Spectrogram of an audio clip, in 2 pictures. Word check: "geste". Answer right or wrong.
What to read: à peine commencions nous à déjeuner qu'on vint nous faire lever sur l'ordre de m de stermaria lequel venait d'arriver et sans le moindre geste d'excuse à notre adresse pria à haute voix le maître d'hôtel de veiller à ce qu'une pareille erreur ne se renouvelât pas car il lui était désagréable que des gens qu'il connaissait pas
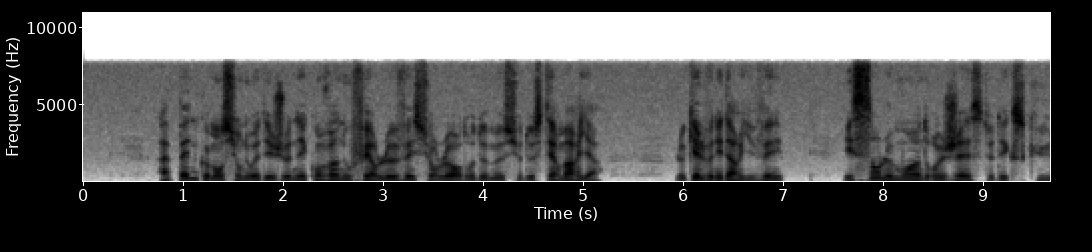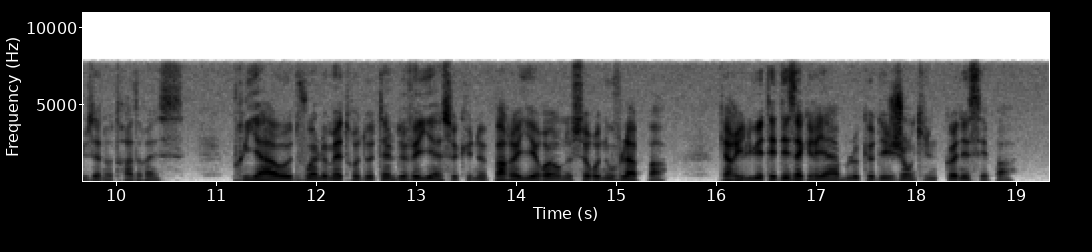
right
